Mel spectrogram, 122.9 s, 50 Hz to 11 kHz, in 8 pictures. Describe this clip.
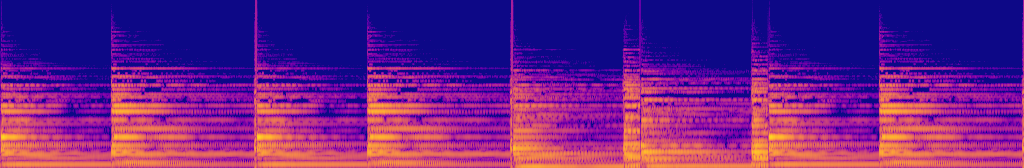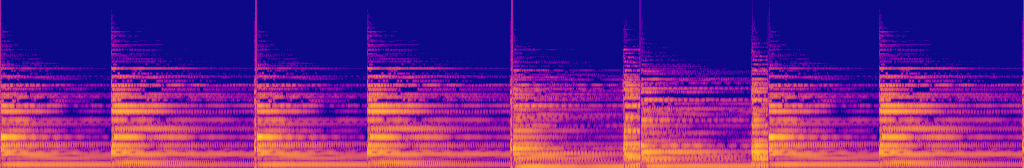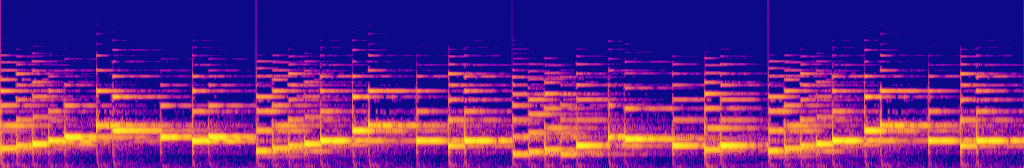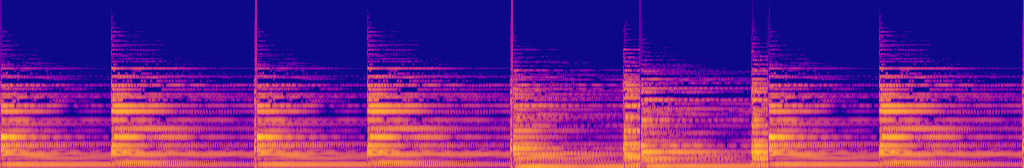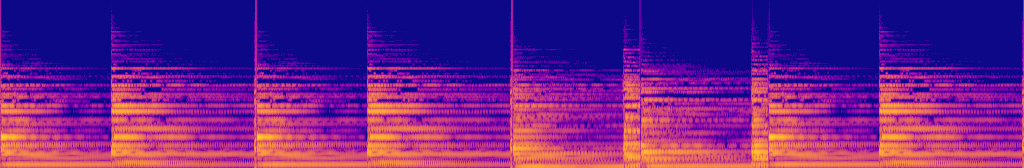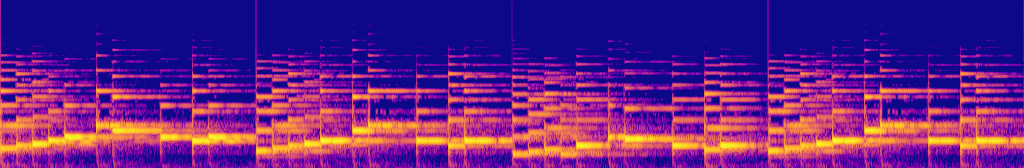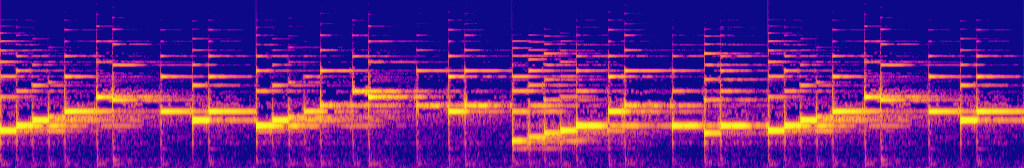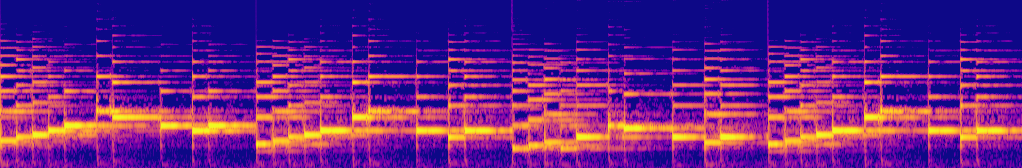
Smooth Stuff04
B, Baroque, Classical, Gospel, Indie, Jazz, Melodic, New-Sound, Polyphonic, R, Rock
